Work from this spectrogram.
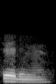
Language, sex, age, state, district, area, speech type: Tamil, male, 18-30, Tamil Nadu, Tiruvarur, urban, conversation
